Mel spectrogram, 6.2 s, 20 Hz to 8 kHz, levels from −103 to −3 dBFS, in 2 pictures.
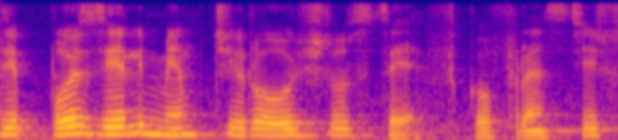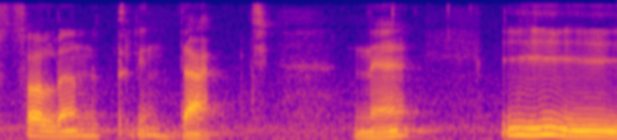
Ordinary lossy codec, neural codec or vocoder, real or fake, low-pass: none; none; real; 7.2 kHz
